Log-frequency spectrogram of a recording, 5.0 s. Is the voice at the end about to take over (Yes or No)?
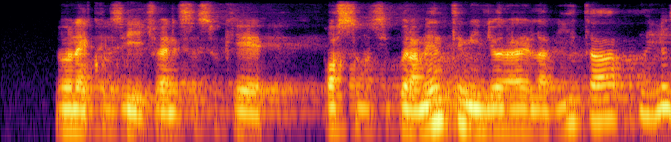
No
